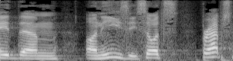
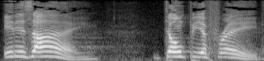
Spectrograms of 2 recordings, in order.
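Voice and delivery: commanding reassurance; 6 semitones higher, 4 dB louder than usual. Retold or imitated. Jesus calming frightened disciples.

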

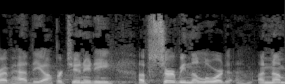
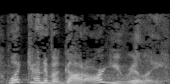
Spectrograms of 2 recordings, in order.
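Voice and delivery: "What kind of a God are you really?" higher, pleading, falling at the end; pleading challenge; 7 semitones higher than usual. Acted. A desperate believer challenging God, "What kind of a God are you really?" higher and pleading. Climax of the voiced lament.

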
